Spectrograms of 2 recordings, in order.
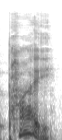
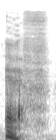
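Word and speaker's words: פ: With the dot, the letter is pronounced P. Without the dot, it is softened to F.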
